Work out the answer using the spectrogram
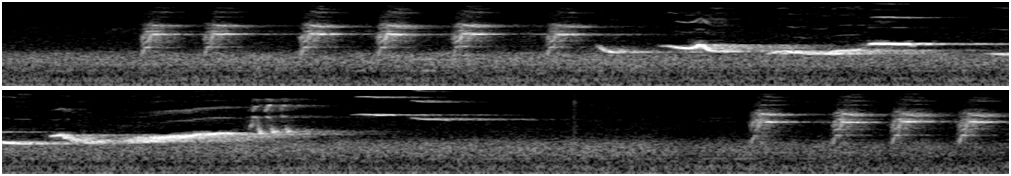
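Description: A common blackbird gives a run of sharp high chips, then a mellow, fluty warbling phrase with squeaky notes, before the quick chips return.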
